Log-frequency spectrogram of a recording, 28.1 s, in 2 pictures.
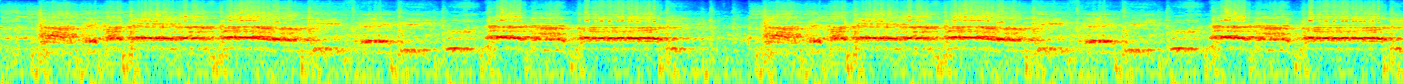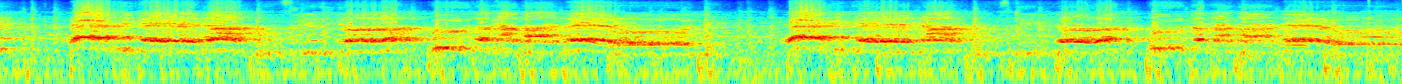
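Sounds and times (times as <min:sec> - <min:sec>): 
fans chanting: 0:00.0 - 0:28.0.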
